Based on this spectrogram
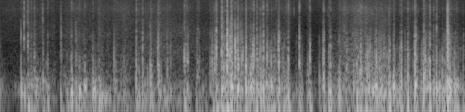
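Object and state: Knit fabric shirt being scratched.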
